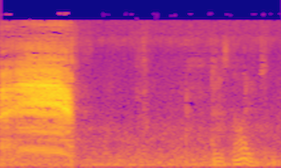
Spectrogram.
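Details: Caracal giving a harsh, airy hiss of about one second that stops abruptly, followed by near silence and a few soft human words in Russian.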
